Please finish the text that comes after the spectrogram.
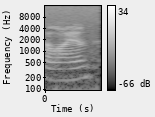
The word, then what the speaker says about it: Hellions: It's pronounced Hellions.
